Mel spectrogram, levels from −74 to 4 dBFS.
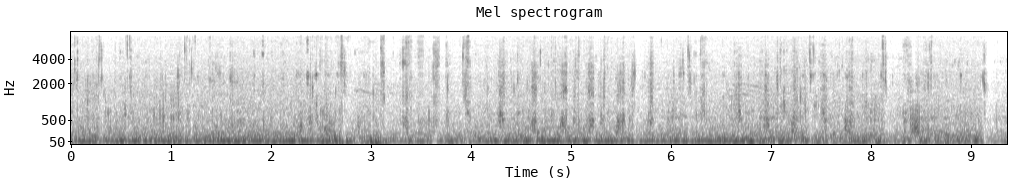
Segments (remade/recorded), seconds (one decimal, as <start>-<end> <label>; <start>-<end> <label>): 0.0-9.4 recorded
